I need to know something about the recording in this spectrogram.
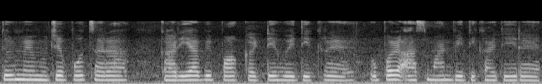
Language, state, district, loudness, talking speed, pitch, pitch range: Hindi, Arunachal Pradesh, Papum Pare, -15 LUFS, 210 wpm, 200 Hz, 195-205 Hz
